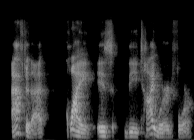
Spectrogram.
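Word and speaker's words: ควาย: So if you hear me say water buffalo, and then, for instance, we'll hear me say quai after that, quai is the Thai word for water buffalo.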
